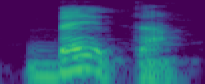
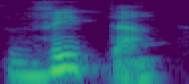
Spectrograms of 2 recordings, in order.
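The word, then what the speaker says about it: βήτα: makes the sound V V is what you have maybe heard before as beta okay the correct pronunciation is Vita as we will see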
